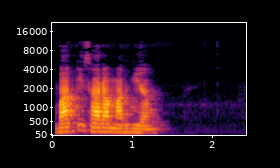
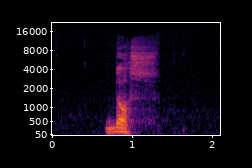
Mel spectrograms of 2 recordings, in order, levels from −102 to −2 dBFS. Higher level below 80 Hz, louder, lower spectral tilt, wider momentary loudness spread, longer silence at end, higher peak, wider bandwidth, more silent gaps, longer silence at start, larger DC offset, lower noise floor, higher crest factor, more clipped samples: first, -68 dBFS vs -84 dBFS; first, -19 LUFS vs -36 LUFS; about the same, -6.5 dB/octave vs -5.5 dB/octave; second, 11 LU vs 22 LU; first, 1.1 s vs 0.8 s; first, 0 dBFS vs -18 dBFS; second, 11 kHz vs 14 kHz; neither; second, 0.05 s vs 0.65 s; neither; second, -76 dBFS vs -81 dBFS; about the same, 22 dB vs 24 dB; neither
